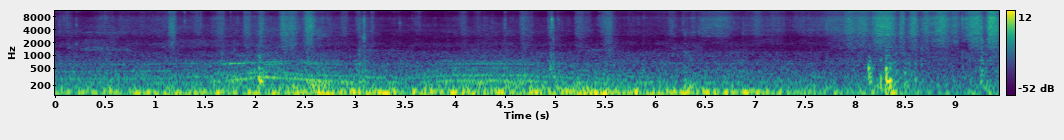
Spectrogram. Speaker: Стук в тяге стабилизатора на Volkswagen Polo 2017 года выпуска, пробег 74 000 миль .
